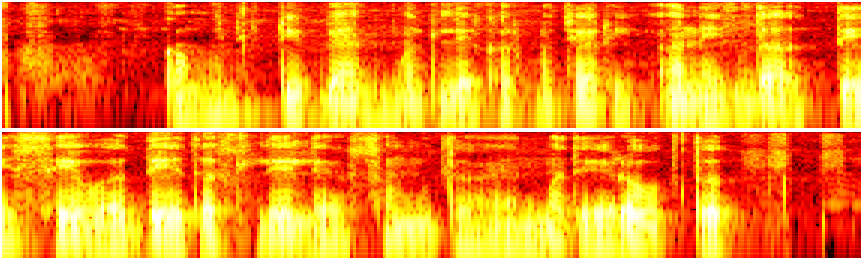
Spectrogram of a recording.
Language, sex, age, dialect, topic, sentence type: Marathi, male, 18-24, Southern Konkan, banking, statement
